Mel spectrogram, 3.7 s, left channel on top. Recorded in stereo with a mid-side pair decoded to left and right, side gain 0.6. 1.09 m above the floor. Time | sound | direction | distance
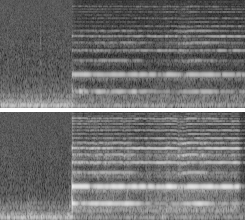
1.1 | a violin | 70° right | 2.5 m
